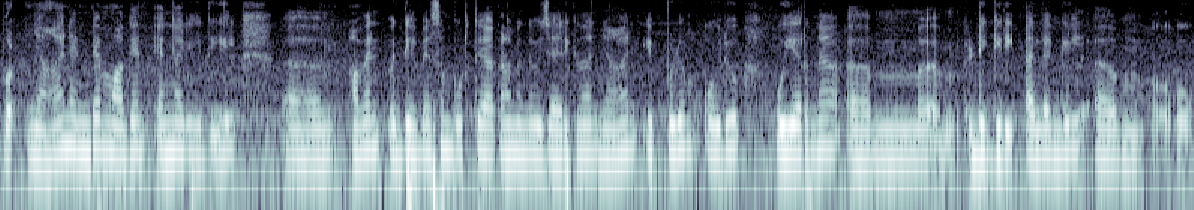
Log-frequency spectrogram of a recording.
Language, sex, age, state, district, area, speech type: Malayalam, female, 30-45, Kerala, Idukki, rural, spontaneous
